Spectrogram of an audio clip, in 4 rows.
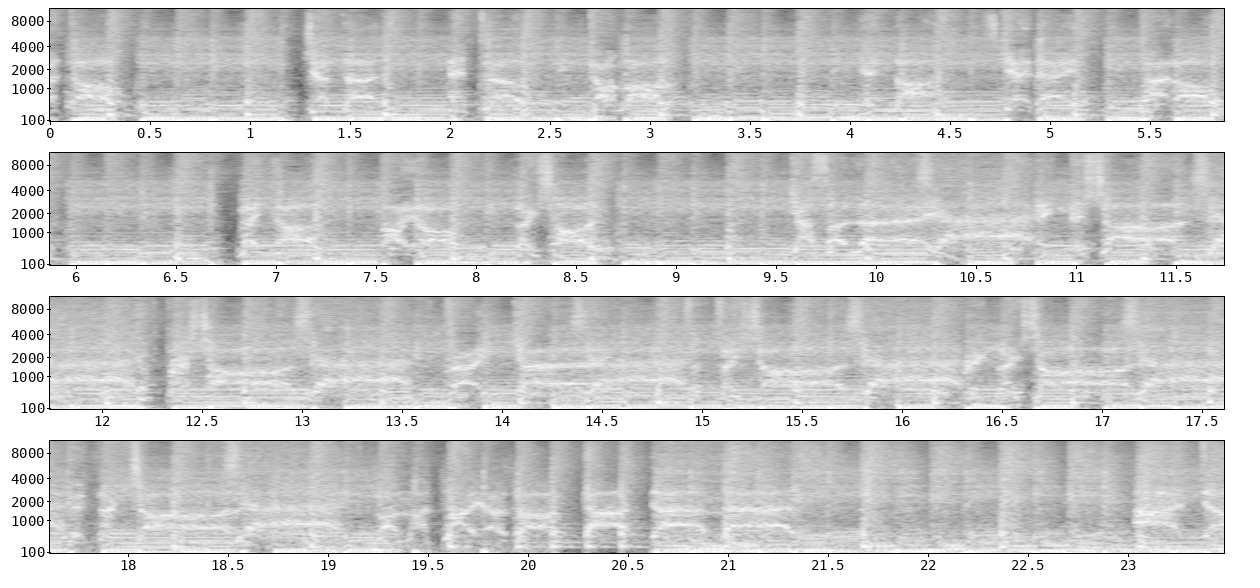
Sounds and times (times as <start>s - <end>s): Music: 0.0s - 23.4s.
